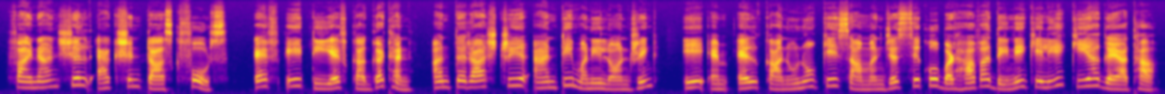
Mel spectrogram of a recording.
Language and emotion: Hindi, neutral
